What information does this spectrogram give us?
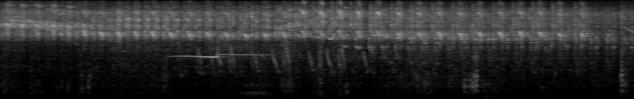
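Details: A Sunbittern gives a single drawn-out, even-pitched whistle lasting over a second, heard against a dense, steady chorus of insects with scattered faint chirps.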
